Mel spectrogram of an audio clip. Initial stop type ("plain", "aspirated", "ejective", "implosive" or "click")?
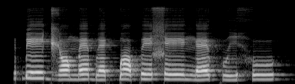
implosive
